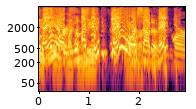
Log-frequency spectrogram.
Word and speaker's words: Maekar: George just puts an AE in every Targaryen name. And it could be any vowel.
